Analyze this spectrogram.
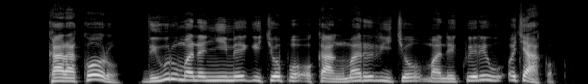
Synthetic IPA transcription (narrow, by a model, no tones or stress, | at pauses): kaɾakoɾo̰ | d̪iuɾumanaɲimeɡɪt͡ʃopoɔkaŋmarːit͡ʃomanekweɾeuʔɔt͡ʃa̰kɔ̰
